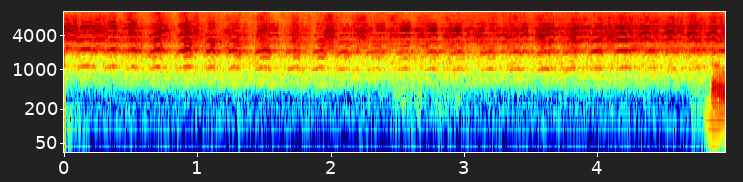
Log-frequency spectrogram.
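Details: Two wild adult peregrine falcons, unhappy with a perceived attack on their chicks, wheel overhead at a Mount Tom cliff nest in Western Massachusetts: fast, harsh, repeated cacks in an unbroken series, a brief low thump at the end.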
